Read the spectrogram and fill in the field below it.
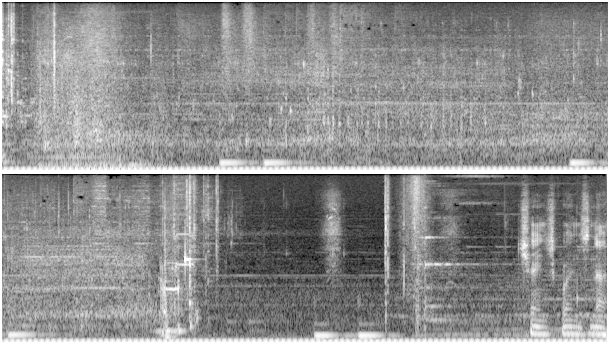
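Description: Water being filtered in the We Happy Few video game: a short liquid pouring and filling sound over steady game music and ambience, with low musical tones recurring throughout.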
